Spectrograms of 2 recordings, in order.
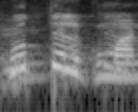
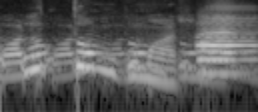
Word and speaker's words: উত্তম কুমার: উত্তল কুমার নয়, বলো উত্তম কুমার।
